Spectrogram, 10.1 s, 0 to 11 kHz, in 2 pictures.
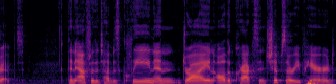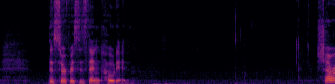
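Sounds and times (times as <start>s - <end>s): woman speaking: 0.0s - 0.4s, 1.0s - 5.1s, 5.8s - 7.2s, 9.8s - 10.0s.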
